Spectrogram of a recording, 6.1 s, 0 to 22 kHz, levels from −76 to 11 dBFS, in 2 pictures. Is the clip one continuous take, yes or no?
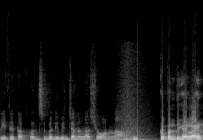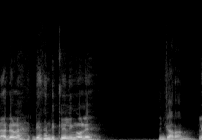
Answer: no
